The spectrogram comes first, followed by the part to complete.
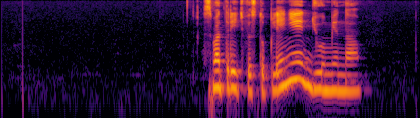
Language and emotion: Russian, positive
